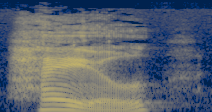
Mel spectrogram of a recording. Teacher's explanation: Unlike the previous examples, the first sound of hail is a glottal consonant produced at the glottis without contact between articulators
